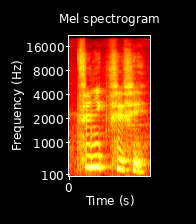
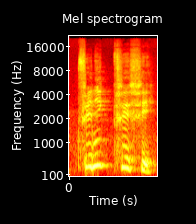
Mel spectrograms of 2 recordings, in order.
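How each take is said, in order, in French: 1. Le nom est prononcé à la française. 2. Le nom est prononcé à la française.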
